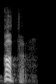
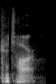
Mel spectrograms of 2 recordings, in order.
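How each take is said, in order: First: The name is pronounced the Arabic way. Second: The name is pronounced in an anglicized way. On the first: The speaker calls it right. "It's Qatar, okay? We know how to speak Arabic" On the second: The speaker calls it wrong. "Please stop saying Qatar"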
